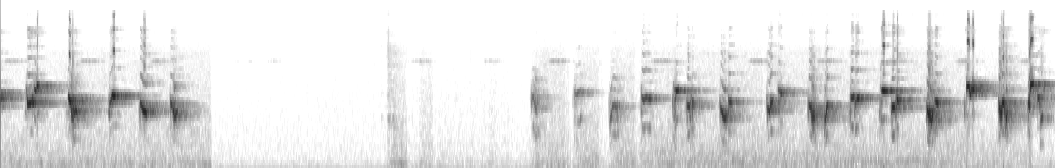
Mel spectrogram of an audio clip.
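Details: Dawn ropelan from a sooty-headed bulbul: a quick burst of five falling whistles, about three seconds of silence, then the rapid alternating whistled notes resume and build to the end.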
